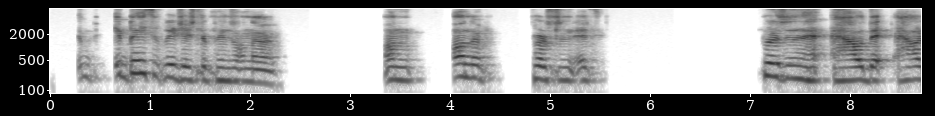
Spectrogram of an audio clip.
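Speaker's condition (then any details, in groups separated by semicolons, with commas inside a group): Cerebral palsy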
